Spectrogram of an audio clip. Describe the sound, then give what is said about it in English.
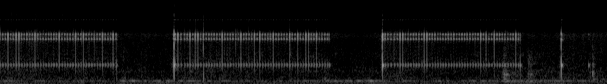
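A telephone rings in three long, trilling bursts separated by brief pauses, with a thin, filtered quality as if heard over a phone line, calling a husband's office. No one speaks. “Ringing Murray Hill 40098.”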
